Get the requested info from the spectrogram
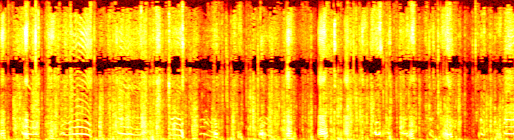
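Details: Six-day-old Dalmatian puppies at a farm in Acampo, California, making scattered thin squeaks and curling whines, some sliding upward, against a steady background of rustling and low movement noise.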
